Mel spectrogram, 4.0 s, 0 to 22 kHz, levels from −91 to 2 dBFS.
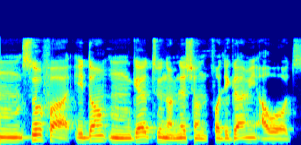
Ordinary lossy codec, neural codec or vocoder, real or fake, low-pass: none; none; real; 7.2 kHz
